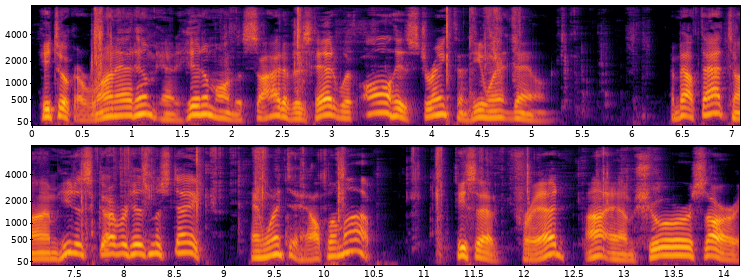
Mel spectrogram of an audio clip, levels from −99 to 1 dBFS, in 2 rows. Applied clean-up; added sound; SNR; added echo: classical method log-MMSE.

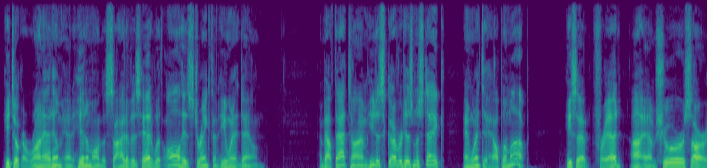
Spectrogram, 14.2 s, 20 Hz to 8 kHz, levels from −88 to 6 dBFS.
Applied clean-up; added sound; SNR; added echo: none; none; none; none.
